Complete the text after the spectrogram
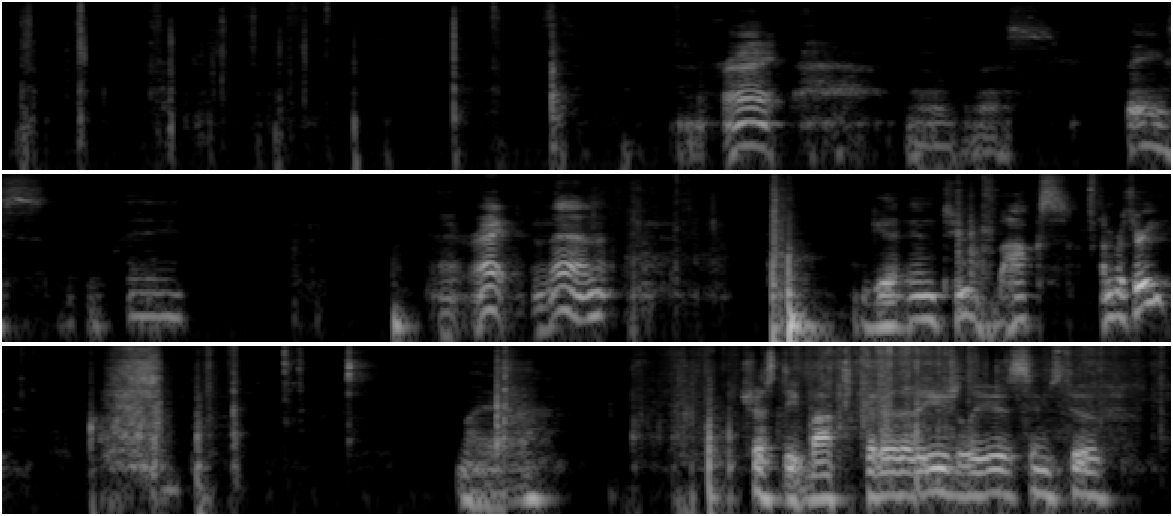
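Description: Plastic wrappers crinkle and rustle in hands.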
